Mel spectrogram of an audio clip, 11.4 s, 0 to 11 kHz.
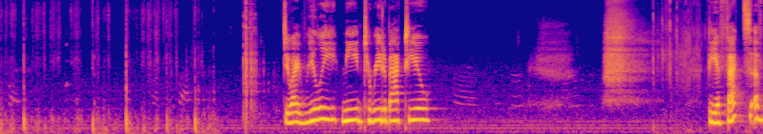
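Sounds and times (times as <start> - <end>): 
pen scratching across paper while writing a note: 0.0 - 3.2
speech: 4.2 - 6.5, 10.6 - 11.4
paper rustling: 9.8 - 10.8.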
